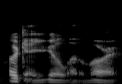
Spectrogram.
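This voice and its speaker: A man's voice: low-pitched, muffled recording. A man narrating as game master in a tabletop game, loose and rambling, often breaking into laughter.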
